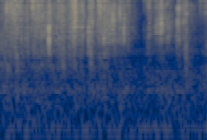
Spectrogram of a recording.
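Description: Paper crinkling and crackling in the fingers as a small perfume sample card is rolled up, in many quick little crackles that fade out near the end.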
